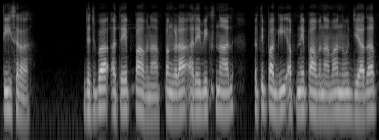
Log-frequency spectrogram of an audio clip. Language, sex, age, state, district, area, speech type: Punjabi, male, 18-30, Punjab, Jalandhar, urban, spontaneous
